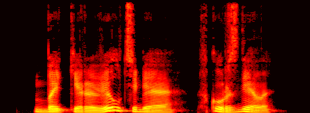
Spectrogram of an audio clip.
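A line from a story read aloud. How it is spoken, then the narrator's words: Plain. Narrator (Russian): спросил я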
